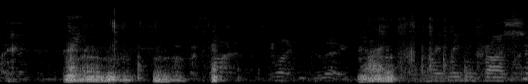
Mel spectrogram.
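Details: A Miniature Dachshund plays by the fire on a weekend in Wexford, giving rough, throaty growls in short bursts while a person talks in between.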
